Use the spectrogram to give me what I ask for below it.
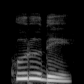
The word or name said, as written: ಕುರುದೆ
